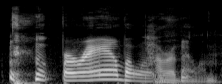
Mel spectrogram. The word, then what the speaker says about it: Parabellum: Parabellum, as it's actually pronounced by the glorious Ian McShane, is a wonderful movie, and I can't wait for any more installments in this franchise.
